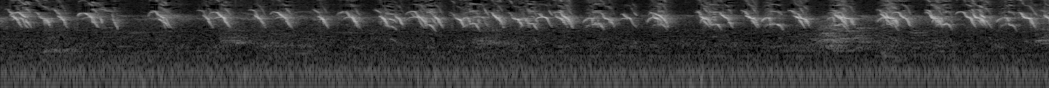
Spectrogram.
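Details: Tiny newly hatched chick calling with bright, high, down-slurred chirps in fast uneven series, close to three per second, over quiet low-pitched room hum.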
